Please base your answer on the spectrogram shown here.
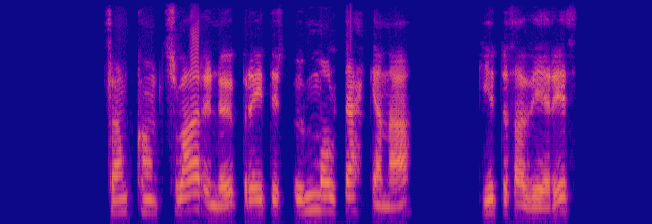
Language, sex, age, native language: Icelandic, male, 40-49, Icelandic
